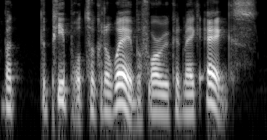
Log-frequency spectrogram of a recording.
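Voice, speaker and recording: A man's voice: mid-range voice, lively intonation, quick pace, no echo, studio quality. A man voicing a lovesick, naive male dragon in a storybook, earnest and gushing. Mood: earnest, hurt.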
